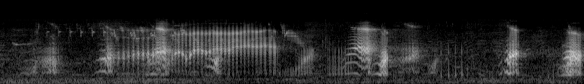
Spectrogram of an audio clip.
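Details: Toads in a lake at Fulda give raspy, rapidly pulsed croaks in bursts as rival males defend territory.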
